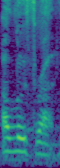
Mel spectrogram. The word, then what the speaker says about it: Eleuthera: Well, the Bahamas, we're in Spanish Wells, so we're right near like Harbor Island and right off Eleuthera.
